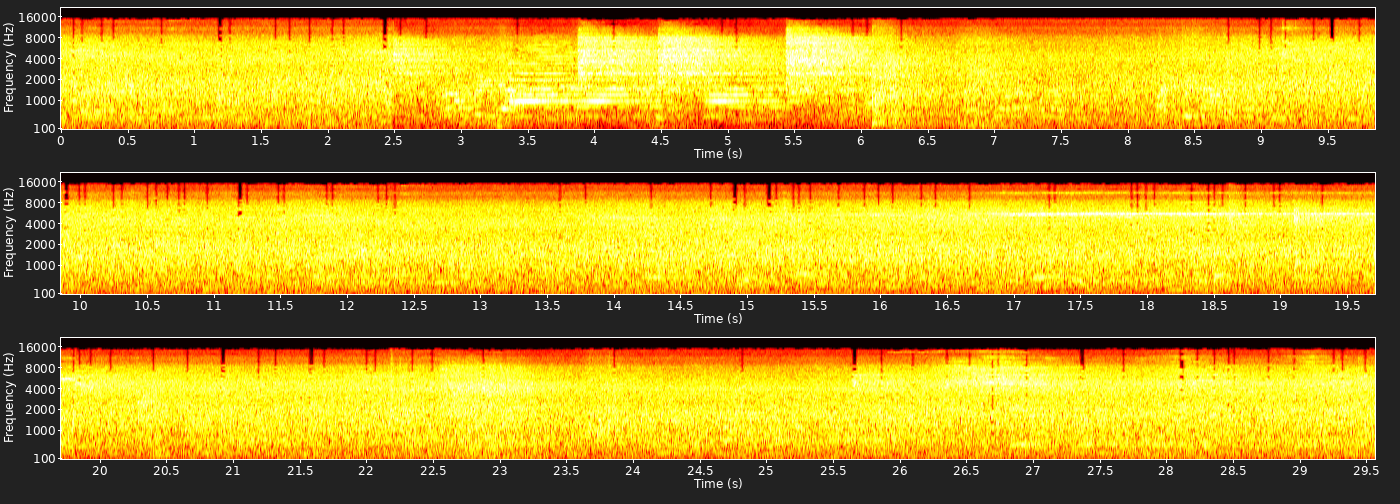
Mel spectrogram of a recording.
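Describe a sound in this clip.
Factory machinery hums steadily in a large echoing hall.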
